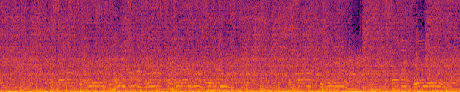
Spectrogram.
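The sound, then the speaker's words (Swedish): A loud, fast hardcore punk passage driven by relentless pounding drums under a dense wall of distorted guitar, playing continuously at full intensity for the whole stretch. “Här har vi det där trumbitet också.”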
